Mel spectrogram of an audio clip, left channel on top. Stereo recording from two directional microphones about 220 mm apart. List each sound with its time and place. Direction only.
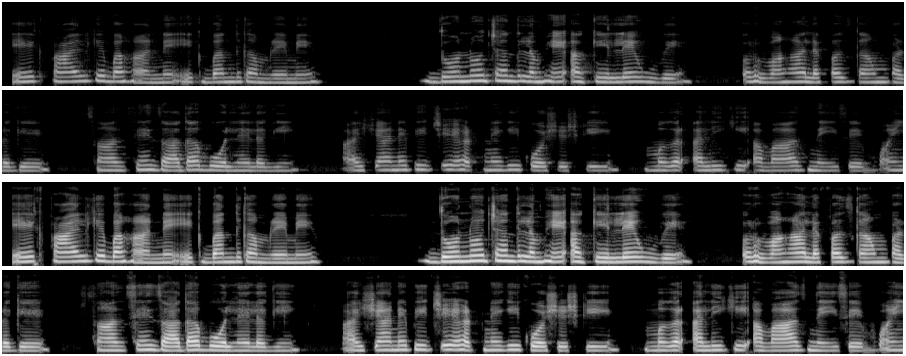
0.1 s speech: 40° right (ahead or behind)
4.4 s speech: 40° right (ahead or behind)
